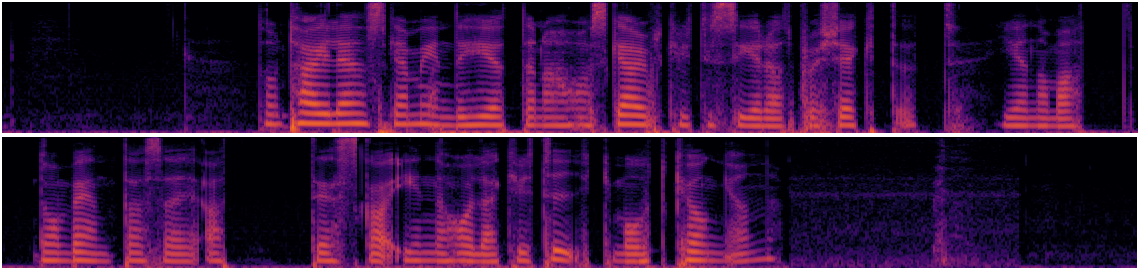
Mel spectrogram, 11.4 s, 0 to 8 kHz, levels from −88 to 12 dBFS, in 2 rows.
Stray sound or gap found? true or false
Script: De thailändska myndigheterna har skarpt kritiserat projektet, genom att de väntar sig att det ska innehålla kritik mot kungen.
true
